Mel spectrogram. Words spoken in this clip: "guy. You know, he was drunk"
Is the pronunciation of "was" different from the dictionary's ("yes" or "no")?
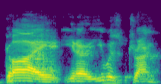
no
